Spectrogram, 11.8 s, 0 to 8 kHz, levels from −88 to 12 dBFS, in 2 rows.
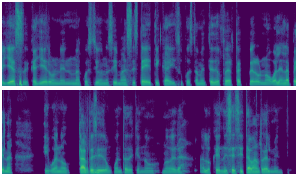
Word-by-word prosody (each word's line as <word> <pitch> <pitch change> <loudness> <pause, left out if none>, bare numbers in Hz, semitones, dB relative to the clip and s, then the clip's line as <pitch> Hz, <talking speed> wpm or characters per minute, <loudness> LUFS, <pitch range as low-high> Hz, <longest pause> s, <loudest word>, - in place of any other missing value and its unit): ellas 110 +1 +4
cayeron 100 0 0
en 90 +1 -7
una 100 +1 -5
cuestión 95 -1 -6
así, 95 +2 -3
más 95 0 -3
estética 95 -1 0
y 80 -1 -6
supuestamente 95 +2 -4
de 95 - +1
oferta. 105 +5 0 0.2
Pero 90 -1 0
no 90 +2 -5
valían 95 +1 +1
la 105 - +2
pena 120 +3 +2 0.6
y, - - -3
bueno, 95 -1 -3 0.2
tarde 110 +1 +8
se 110 - +3
dieron 100 0 +2
cuenta 100 0 -3
de 90 -3 -4
que - - -9
no 90 +1 -12
no 100 -3 -6
era 90 -1 -5
algo - - -2
que 95 - 0
necesitaban 95 +1 +3
realmente. 90 +2 -3
95 Hz, 165 wpm, -25 LUFS, 90-100 Hz, 0.6 s, tarde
